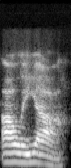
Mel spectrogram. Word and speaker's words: aliyah: So it generally the Hebrew pronunciation, and the pronunciation is on the last syllable.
